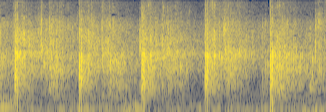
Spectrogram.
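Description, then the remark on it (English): An audience claps hands together in praise to God in a steady, brisk rhythm, about six sharp unified beats over a dense wash of scattered clapping, with no voices heard. “Give God a hand clap of praise up in here.”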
